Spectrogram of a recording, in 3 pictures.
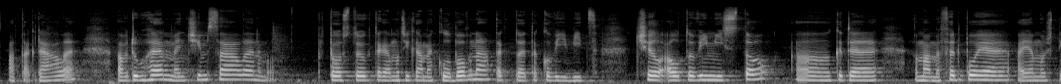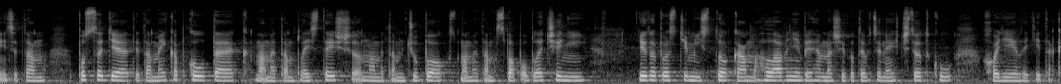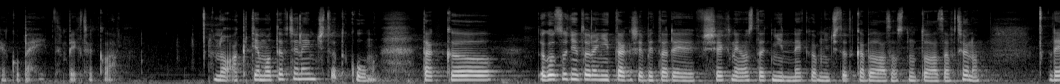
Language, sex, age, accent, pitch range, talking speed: Czech, female, 20-39, native, 180-205 Hz, 160 wpm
